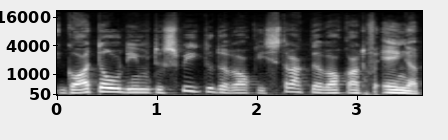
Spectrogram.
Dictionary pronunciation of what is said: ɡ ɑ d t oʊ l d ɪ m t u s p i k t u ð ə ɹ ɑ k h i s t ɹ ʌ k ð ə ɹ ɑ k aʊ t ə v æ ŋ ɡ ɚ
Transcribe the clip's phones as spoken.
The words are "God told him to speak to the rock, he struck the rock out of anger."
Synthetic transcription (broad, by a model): ɡ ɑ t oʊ l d ɪ m t u s p i k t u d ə ɹ ɑ k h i s t ɹ ʌ k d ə ɹ ɑ k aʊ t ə f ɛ ŋ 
